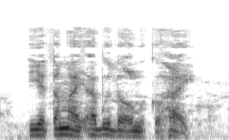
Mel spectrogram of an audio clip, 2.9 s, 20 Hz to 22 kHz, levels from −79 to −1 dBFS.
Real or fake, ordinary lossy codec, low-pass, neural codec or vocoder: real; AAC, 32 kbps; 10.8 kHz; none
